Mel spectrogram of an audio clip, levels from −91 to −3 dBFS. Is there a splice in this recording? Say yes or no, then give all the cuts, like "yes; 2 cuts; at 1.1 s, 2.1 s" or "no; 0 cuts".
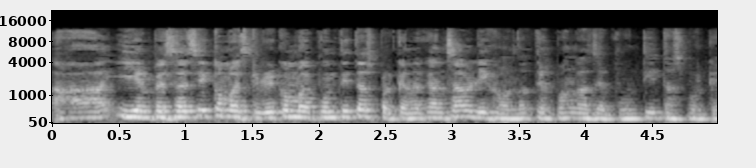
no; 0 cuts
